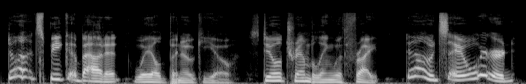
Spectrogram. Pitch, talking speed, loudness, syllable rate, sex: 165 Hz, 160 wpm, -17 LUFS, 4.1 syllables/s, male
